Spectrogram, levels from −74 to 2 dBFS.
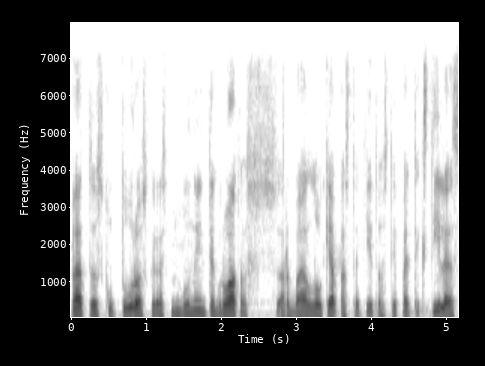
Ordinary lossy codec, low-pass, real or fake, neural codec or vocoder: Opus, 32 kbps; 7.2 kHz; real; none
